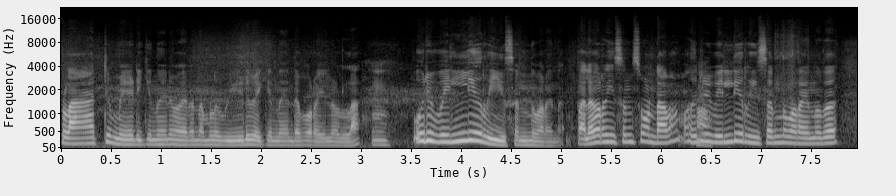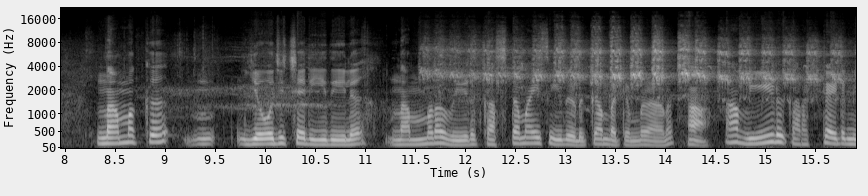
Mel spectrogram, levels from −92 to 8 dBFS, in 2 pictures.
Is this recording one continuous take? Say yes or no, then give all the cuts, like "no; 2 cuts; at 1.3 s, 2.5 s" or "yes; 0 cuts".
yes; 0 cuts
